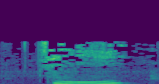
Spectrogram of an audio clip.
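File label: "几", Mandarin Chinese; hsk; chinese-flashcards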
